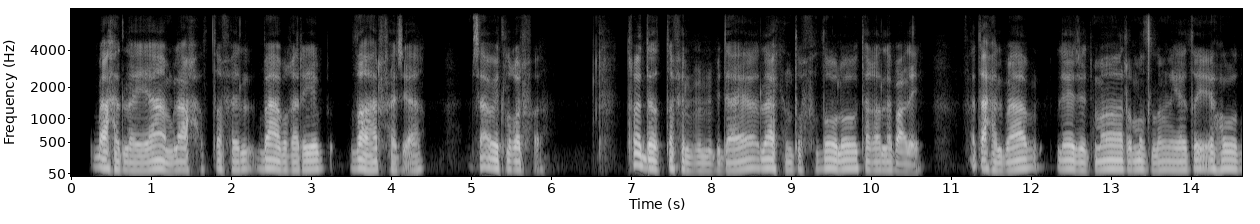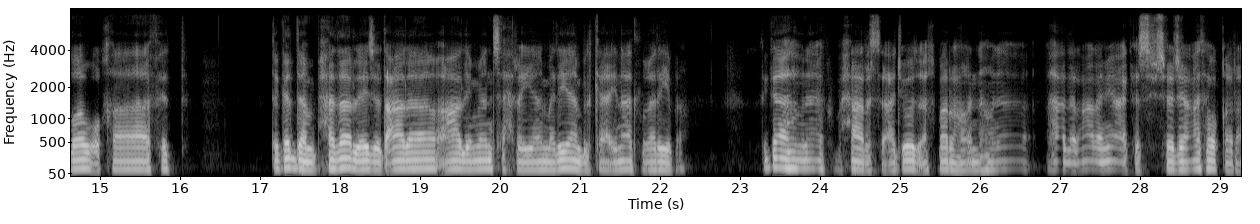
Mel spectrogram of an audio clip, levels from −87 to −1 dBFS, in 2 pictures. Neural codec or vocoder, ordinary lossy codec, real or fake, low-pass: none; AAC, 48 kbps; real; 7.2 kHz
